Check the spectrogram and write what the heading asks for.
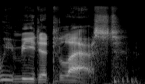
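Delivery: villain voice of an ancient undead dragon. Voicing an ancient undead dragon greeting the party: voicing an undead dragon. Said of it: "the dragon says".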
